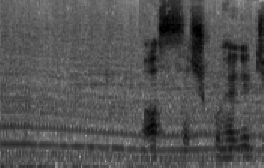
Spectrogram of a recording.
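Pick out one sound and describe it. Car tyres screech sharply on a road.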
